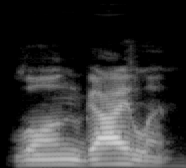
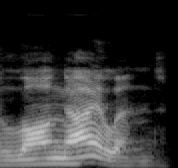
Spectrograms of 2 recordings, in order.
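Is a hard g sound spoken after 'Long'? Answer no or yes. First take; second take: yes; no. First: A hard g sound follows the ng. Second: The ng ends without a hard g sound.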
